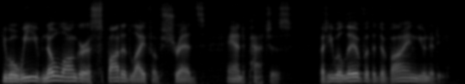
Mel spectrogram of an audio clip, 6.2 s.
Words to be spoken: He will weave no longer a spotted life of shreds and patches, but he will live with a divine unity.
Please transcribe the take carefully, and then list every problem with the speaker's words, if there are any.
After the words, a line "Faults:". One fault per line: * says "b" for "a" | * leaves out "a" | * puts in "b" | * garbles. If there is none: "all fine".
He will weave no longer a spotted life of shreds and patches, but he will live with a divine unity.
Faults:
all fine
